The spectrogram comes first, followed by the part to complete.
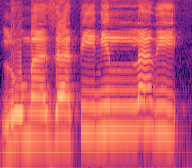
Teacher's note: Tanwin yang seharusnya dibaca an, in, un ketika bertemu dengan hamzah wasal, maka dibaca bukan lagi an, in, un, tapi dibaca ani, uni, dan ini.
